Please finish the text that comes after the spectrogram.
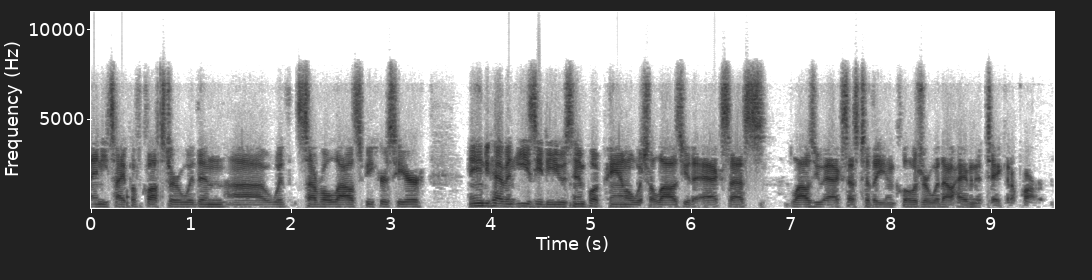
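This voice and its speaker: A man's voice: mid-range voice, bright, forceful tone, slight background noise, low-quality recording. A man giving an explanatory, conversational product presentation in a semi-scripted webinar style.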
